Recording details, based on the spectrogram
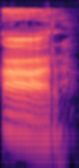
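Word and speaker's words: are: क्या होता है कि अगर किसी भी वर्ड में अगर लास्ट में ई होता है तो ई साइलेंट होता है, यानी कि इसका प्रोनाउंसिएशन नहीं करते हैं। तो ए को यहाँ आ पढ़ेंगे और र को आर, तो ये हो जाएगा आर।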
